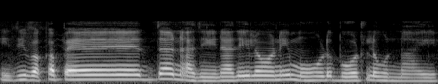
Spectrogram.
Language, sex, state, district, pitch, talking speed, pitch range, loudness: Telugu, female, Andhra Pradesh, Guntur, 200 Hz, 125 wpm, 180-220 Hz, -15 LUFS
